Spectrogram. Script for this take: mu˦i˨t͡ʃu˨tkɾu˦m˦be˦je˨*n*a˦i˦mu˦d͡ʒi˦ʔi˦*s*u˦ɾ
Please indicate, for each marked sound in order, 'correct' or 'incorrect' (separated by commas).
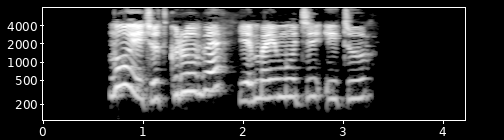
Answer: incorrect, incorrect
